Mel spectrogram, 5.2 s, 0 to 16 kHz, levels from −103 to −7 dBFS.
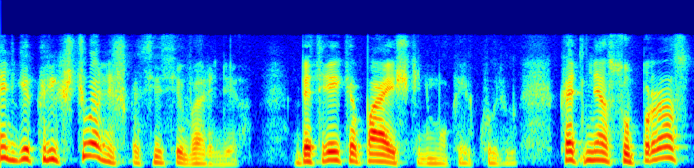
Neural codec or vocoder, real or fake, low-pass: codec, 16 kHz, 6 kbps, DAC; fake; 7.2 kHz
